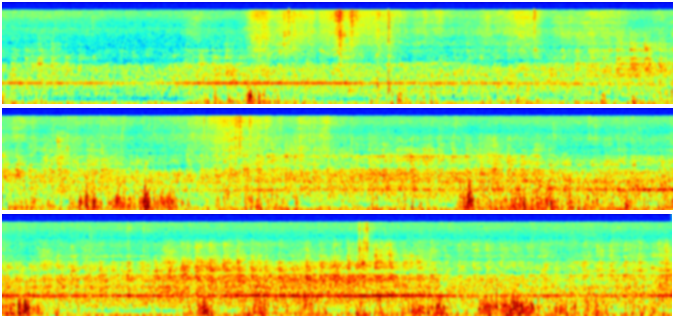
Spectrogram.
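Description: A diesel locomotive engine idles far off.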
